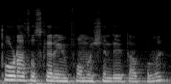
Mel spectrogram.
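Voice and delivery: usual speaking voice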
